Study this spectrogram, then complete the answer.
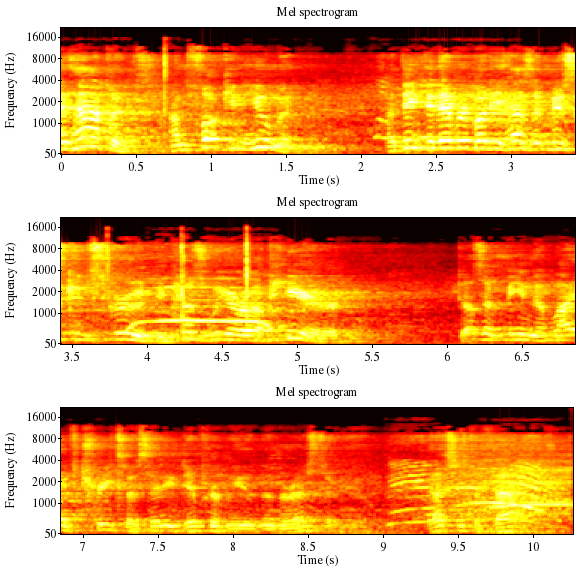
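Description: Over noticeable background noise and audible room echo, a man speaks at a moderate pace. His pitch swings very widely. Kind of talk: stage banter to audience. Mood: apologetic then joking. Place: stage.

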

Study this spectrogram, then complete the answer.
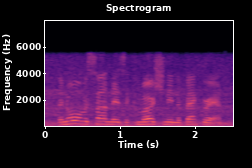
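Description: Loud background noise fills the clip. The sound is dry with no echo. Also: man. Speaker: walking tour guide. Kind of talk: storytelling tour talk. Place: street. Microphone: camera far.

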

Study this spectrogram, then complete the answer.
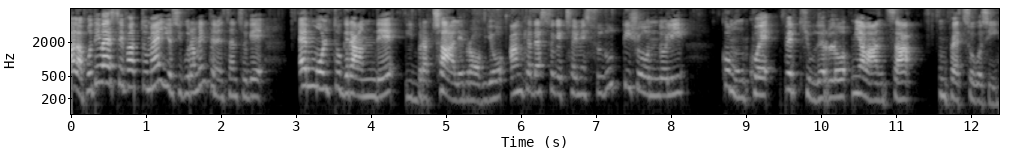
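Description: A woman's animated, high voice with a bright, sharp tone, very wide pitch swings, big swings in loudness, a moderate pace and a quiet background. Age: 40s. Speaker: YouTuber. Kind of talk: unboxing video monologue. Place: home room. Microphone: camera far.

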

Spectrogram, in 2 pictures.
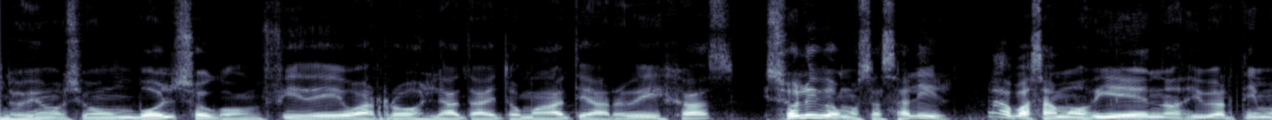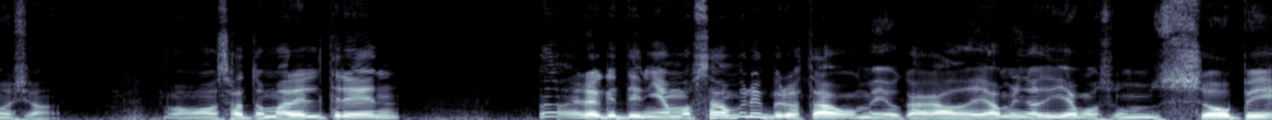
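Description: A man speaks at a fairly quick pace with ordinary pitch variation. The sound is dry, with no echo. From Argentina. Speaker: doctor; interviewee. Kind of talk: interview. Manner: casual. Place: stage. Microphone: lapel.

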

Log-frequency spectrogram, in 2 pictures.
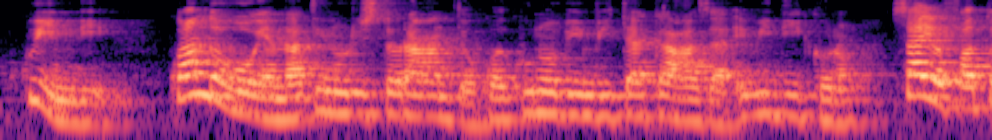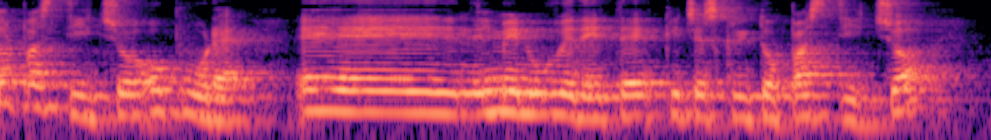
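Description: With hardly any pauses, a woman speaks at a moderate pace and fairly low pitch with ordinary pitch variation, and room echo is audible. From Vicenza, Veneto, Italy. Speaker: travel vlogger. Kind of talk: casual talk to camera. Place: home room.

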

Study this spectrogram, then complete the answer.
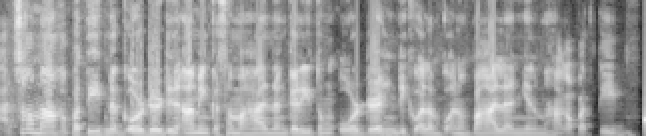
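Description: A man has a plain, everyday voice. He speaks at a medium pitch with lively intonation. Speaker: travel and food vlogger. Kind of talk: vlog narration. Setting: outdoors at open-air restaurant. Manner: casual, filler-heavy.

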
